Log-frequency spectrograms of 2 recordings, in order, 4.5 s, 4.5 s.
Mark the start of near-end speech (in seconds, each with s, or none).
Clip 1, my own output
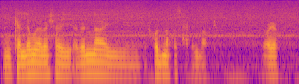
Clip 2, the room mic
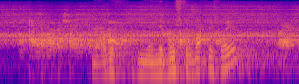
1.4 s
